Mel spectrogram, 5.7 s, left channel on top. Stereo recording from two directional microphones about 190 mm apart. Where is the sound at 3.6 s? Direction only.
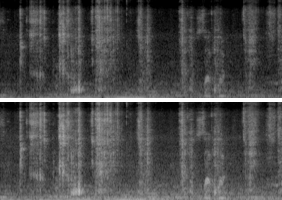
5° left (ahead or behind).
